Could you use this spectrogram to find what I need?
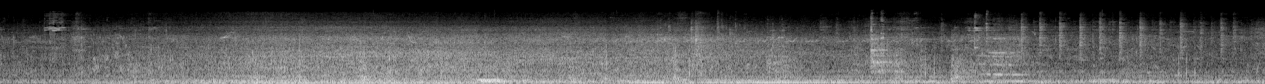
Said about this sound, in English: Yes, the early morning sounds on the Murray River at Manham, the home of the riverboats, and as the punt makes its way across the river and the waterfowl come out on the river. We're on board the 30-metre steel motor vessel Proud Mary.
